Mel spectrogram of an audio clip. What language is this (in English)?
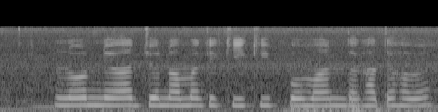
Bangla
